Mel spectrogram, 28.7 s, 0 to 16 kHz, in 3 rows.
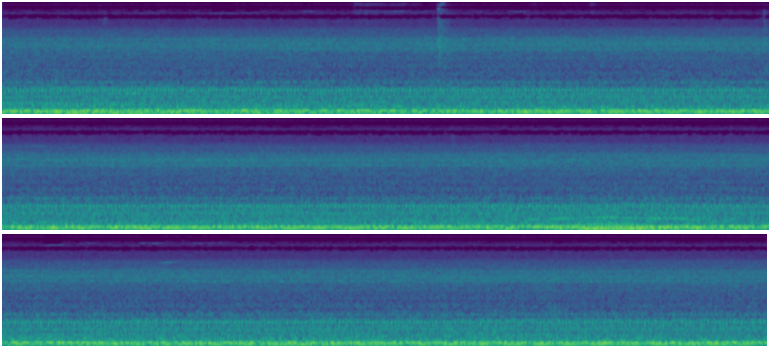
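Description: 2007 New Flyer D40LFR transit bus heard from inside the cabin, its Cummins ISL diesel engine running with a steady deep drone in slow traffic. A brief rising-then-falling whine comes about two-thirds of the way through.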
